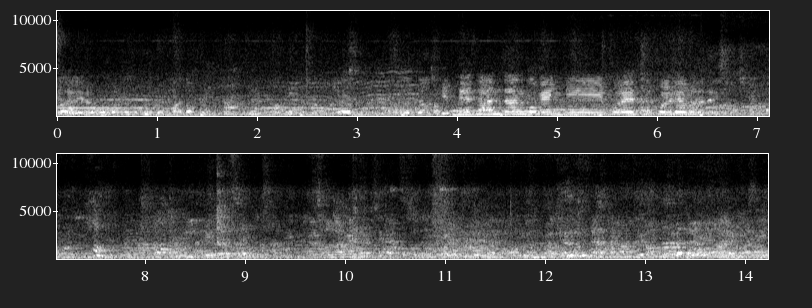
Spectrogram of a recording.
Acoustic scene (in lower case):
cafe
